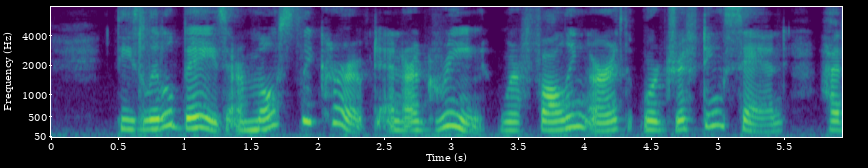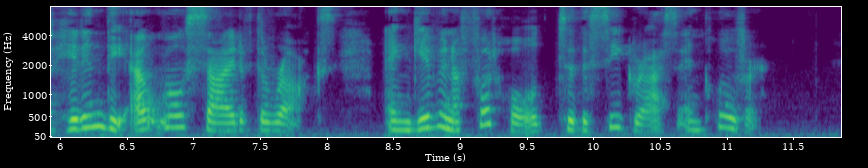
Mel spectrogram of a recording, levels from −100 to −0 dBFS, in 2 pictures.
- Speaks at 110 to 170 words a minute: Yes, average, 160 wpm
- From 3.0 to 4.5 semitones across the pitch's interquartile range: No, average, 5.1 semitones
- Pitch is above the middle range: Yes, high, 210 Hz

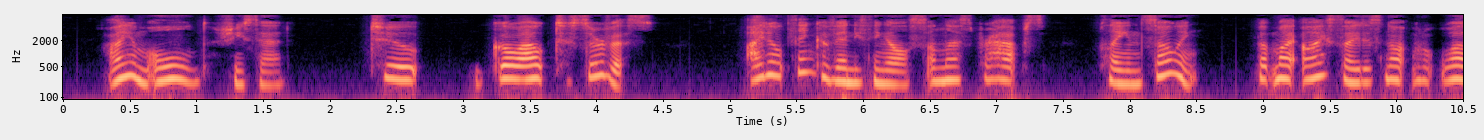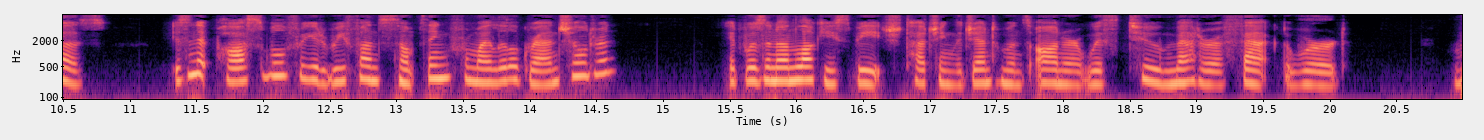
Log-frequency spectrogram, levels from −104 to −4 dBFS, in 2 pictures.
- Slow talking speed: No, average, 170 wpm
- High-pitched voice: Yes, high, 240 Hz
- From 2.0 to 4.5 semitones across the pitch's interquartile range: Yes, average, 3.9 semitones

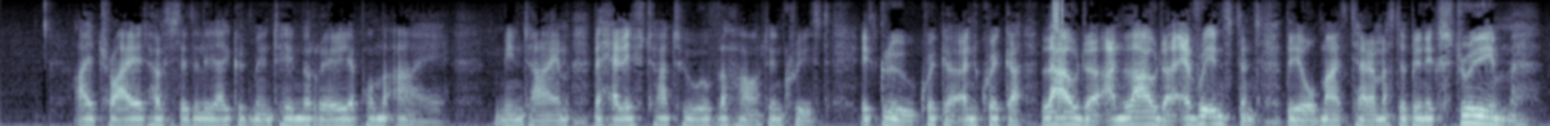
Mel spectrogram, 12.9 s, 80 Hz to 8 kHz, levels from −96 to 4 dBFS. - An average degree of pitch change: No, narrow, 1.7 semitones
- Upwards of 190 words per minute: No, average, 180 wpm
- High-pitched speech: No, low, 100 Hz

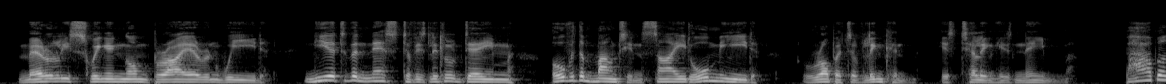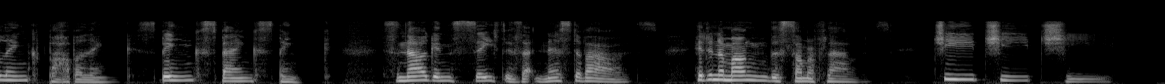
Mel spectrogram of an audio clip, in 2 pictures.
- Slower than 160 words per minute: Yes, slow, 135 wpm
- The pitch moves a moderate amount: No, wide, 6.7 semitones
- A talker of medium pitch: No, low, 130 Hz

